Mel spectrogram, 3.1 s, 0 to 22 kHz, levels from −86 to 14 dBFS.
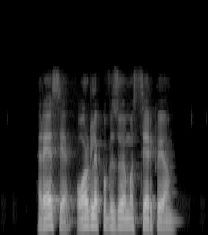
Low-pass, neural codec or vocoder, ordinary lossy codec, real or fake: none; none; none; real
